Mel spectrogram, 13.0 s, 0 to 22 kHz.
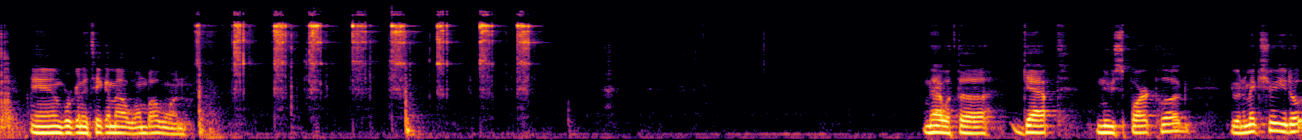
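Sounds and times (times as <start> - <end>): hand ratchet clicking: 2.0 - 5.6.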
